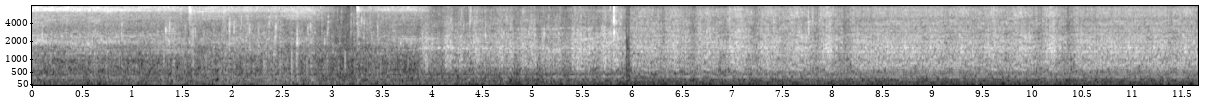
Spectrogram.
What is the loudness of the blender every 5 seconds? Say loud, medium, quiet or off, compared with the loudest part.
medium, loud, loud.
